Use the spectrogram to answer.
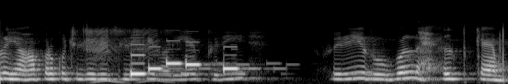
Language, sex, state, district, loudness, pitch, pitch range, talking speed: Hindi, female, Uttar Pradesh, Shamli, -17 LUFS, 245 Hz, 240-255 Hz, 140 wpm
